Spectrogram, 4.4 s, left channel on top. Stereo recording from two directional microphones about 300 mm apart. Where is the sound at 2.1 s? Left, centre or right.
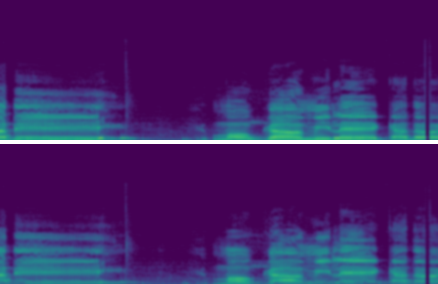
Centre.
